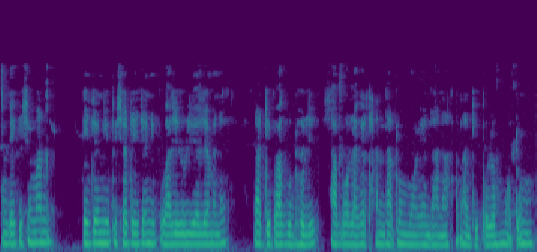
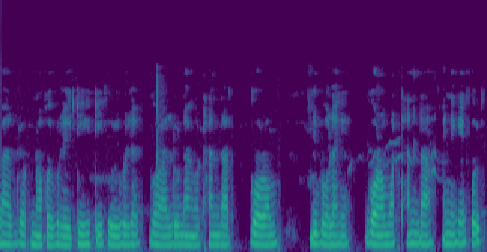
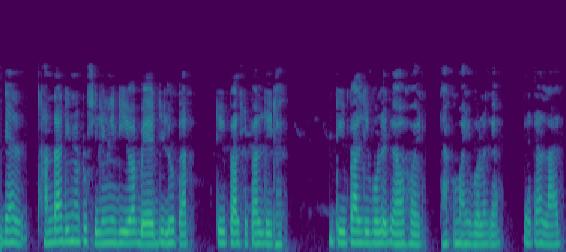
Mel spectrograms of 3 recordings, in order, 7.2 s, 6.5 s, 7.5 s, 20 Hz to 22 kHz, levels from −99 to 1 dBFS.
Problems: background sounds at intervals, background conversations at intervals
